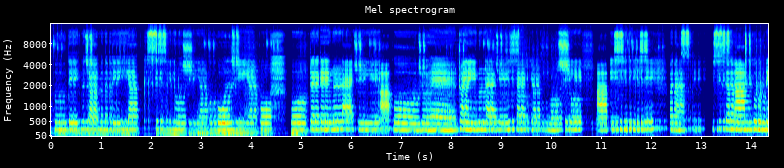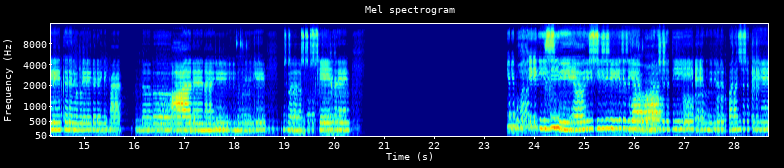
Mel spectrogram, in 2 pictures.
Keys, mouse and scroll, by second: 3.1 click, 4.8 s, 6.4 click, 7.5-8.5 typing, 8.6 click, 9.7 shift+d, 11.5 click, 12.0 r, 13.1-15.5 typing, 14.0 Return, 18.0 click, 18.5-19.5 typing, 20.6 right click, 21.6 shift+d, 25.9 click.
